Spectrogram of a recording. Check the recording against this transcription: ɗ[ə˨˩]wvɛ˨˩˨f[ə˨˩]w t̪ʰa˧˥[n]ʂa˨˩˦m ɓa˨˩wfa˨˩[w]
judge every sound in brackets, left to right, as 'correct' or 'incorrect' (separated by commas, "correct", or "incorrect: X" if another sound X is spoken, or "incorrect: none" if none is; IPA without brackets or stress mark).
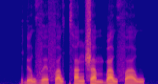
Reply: incorrect: ə˨˩˨, incorrect: a˨˩, incorrect: ŋ, correct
